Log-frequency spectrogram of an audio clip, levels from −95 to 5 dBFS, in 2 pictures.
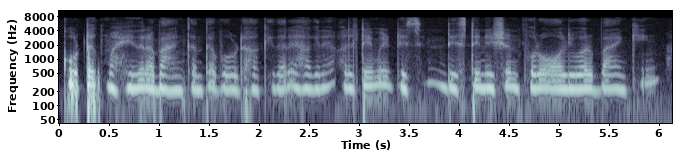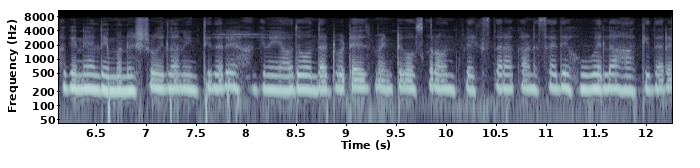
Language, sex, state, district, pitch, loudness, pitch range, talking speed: Kannada, female, Karnataka, Raichur, 230 Hz, -23 LUFS, 220-240 Hz, 150 wpm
